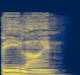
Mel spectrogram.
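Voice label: "beeline", English, British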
